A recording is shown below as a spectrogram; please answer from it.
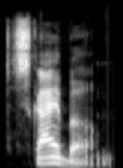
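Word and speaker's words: Skibo: My first dog was bought off the side of the Skip Bow, pronounced Sky Bow, road.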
